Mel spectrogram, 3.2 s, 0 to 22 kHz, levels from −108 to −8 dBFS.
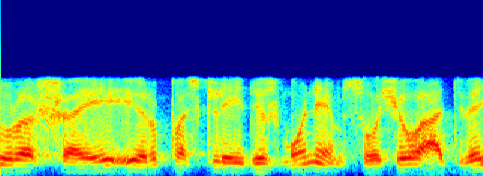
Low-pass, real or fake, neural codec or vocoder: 3.6 kHz; fake; codec, 16 kHz, 6 kbps, DAC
